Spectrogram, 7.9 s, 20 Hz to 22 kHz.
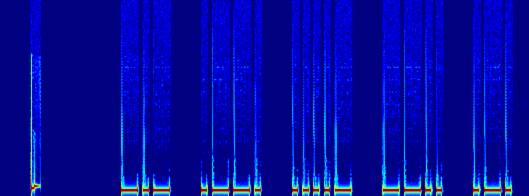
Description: Morse code, heard as a keyed tone, about 15 wpm, spaced as for 11 wpm, 700 Hz. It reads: KP4ZR
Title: USA Call Signs - 5 Characters - 2x Character Spacing - 15wpm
